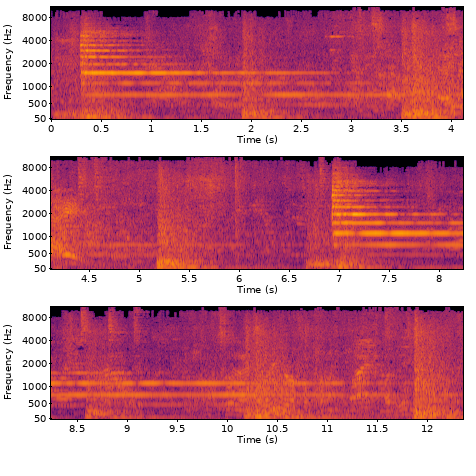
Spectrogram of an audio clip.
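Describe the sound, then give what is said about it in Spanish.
A large bell rings with deep, resonant strikes that linger and echo in the narrow Calle Gravina, joined by heavy thuds landing in a steady rhythm about every second and a half as the Centuria Macarena sounds, over a murmur of background noise. “Rebotaba la campana en la estrechez de esta calle Gravina.”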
